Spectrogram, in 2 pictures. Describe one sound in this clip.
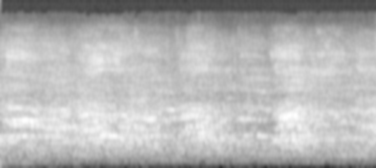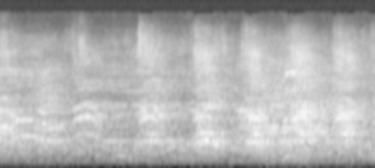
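A karate athlete shouts sharply while performing.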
